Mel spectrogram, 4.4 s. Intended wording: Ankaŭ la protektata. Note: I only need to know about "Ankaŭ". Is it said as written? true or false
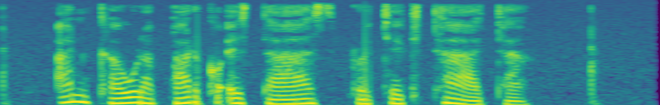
true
